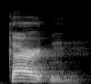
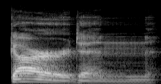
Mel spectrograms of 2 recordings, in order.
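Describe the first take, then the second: First: The middle is cut off by a glottal stop. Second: The D is pronounced clearly in the middle.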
